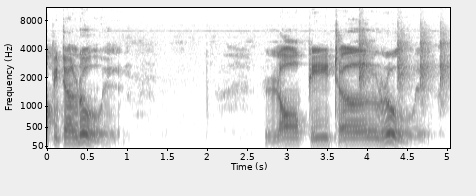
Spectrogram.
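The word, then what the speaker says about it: L'Hôpital: apply law पिटल rule law पीटल rule इसके spelling हॉस्पिटल वाले हैं लेकिन हॉस्पिटल नहीं पढ़ना इसको लॉ पिटल रूल पढ़ेंगे लॉ पिटल रूल ये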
